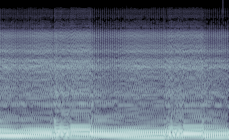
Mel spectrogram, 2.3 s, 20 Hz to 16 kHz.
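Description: A bass guitar runs through a Boss ODB-3 overdrive set around the middle, giving a loud, fuzzy sustained tone with a short run of changing notes and the clean signal blended underneath.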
